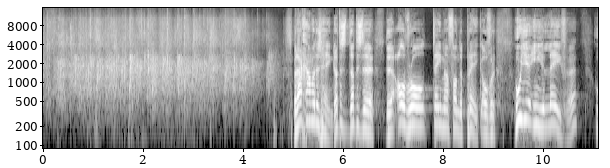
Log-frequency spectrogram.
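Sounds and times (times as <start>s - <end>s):
audience applause: 0.0s - 4.8s
speech: 5.0s - 11.0s.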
